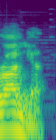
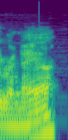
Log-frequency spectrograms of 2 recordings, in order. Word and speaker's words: Rania: remedies for rania now i intended her name to be pronounced rania but most of my beta testers say renea and i kind of like them both so i might actually go back and forth between rania and renee depending on whatever i'm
